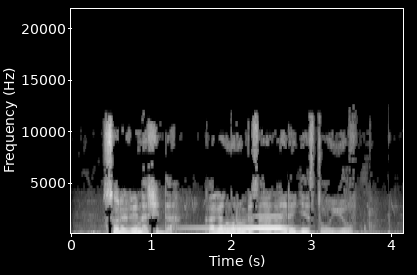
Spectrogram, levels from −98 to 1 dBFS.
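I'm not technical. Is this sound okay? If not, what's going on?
No. Two things are wrong with this speech clip.

Throughout, the voice sounds watery and dull, with nothing above about 12.4 kHz. That points to heavy MP3 compression, likely because the file was squeezed very small. To save space, the encoder threw away the treble and much fine detail.

From 1.31 to 2.90 s there is a loudspeaker feedback squeal. The microphone picked up its own loudspeaker, and one tone at 606 Hz kept feeding itself. It swells over about a second until it is a little louder than the voice, then stops.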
